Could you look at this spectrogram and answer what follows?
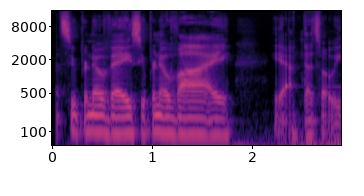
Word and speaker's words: supernovae: studying exploding stars or supernovae which is the proper way to say more than one Supernova so it's not supernovas I've heard people use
